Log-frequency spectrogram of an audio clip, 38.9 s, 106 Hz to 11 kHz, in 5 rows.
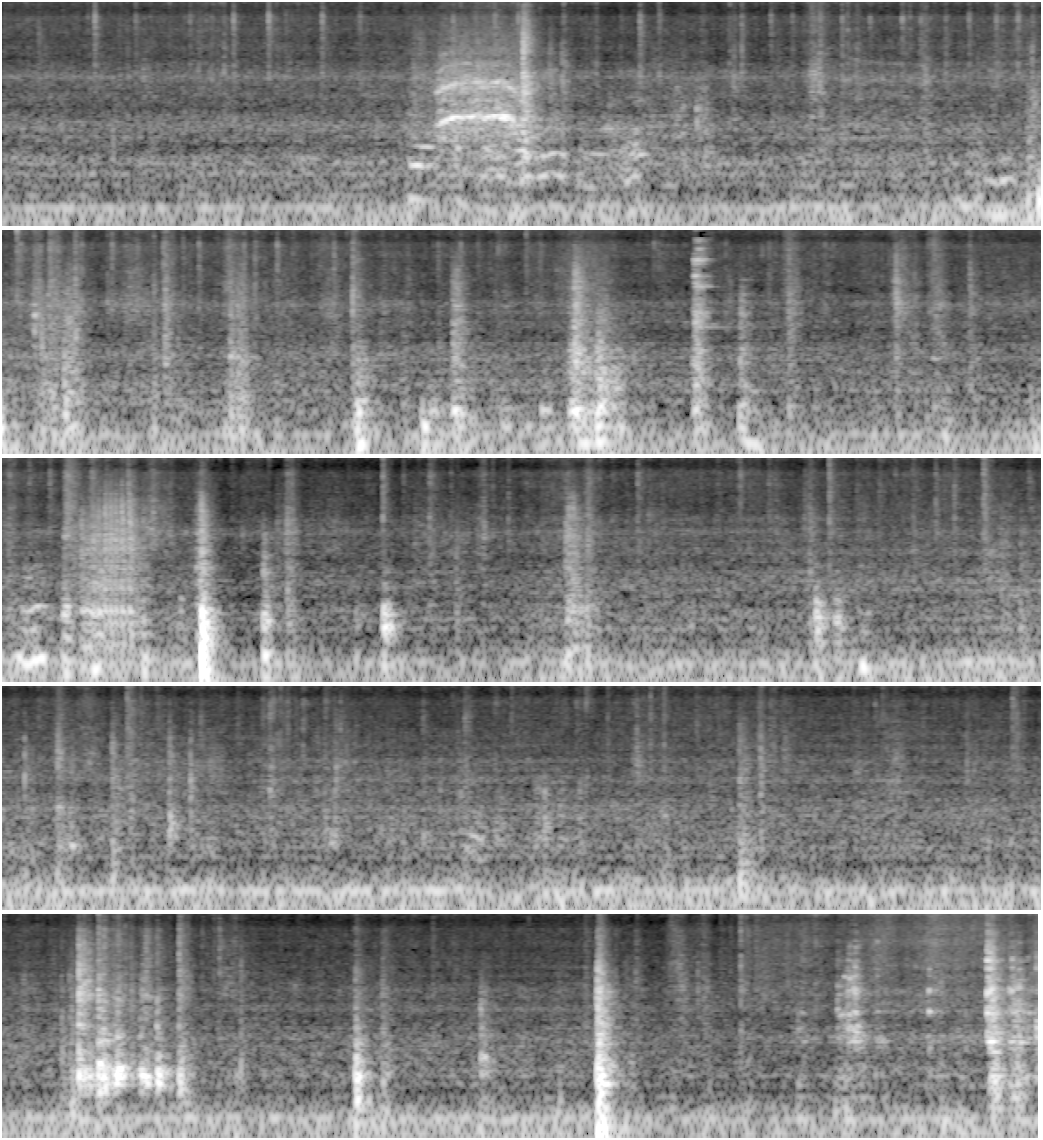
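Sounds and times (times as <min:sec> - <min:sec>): utensils clinking on cookware: 0:13.0 - 0:13.4, 0:38.6 - 0:38.9.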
